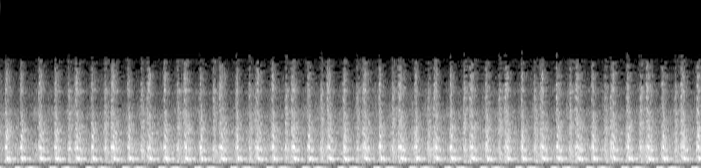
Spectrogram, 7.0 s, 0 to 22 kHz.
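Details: Kawasaki VN900 Bobber under restoration, ECU just returned from checking, FI light flashing, sensor wiring being bridged: V-twin cranks steadily on the starter, chugging about three times a second, but never starts.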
